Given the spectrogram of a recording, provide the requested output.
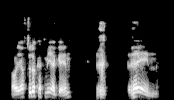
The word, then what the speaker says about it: Ghain: It sounds like the French R, the French R. Ain, Ghain.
